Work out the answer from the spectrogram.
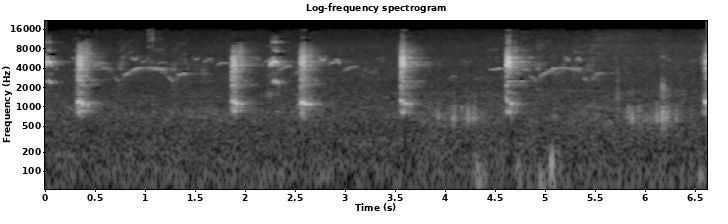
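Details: Common pheasant (Phasianus colchicus): a female answers a calling male with short, sharp, clipped notes at irregular one-to-two-second intervals, with faint thin arched whistles from other small birds.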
